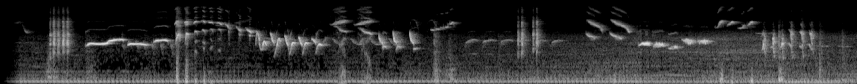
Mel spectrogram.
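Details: Brown-chested jungle flycatcher from Bali singing vigorously to draw other flycatchers into song: clear whistled notes, some sliding downward, mixed with short chirps and quick trills, over a steady low hum.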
